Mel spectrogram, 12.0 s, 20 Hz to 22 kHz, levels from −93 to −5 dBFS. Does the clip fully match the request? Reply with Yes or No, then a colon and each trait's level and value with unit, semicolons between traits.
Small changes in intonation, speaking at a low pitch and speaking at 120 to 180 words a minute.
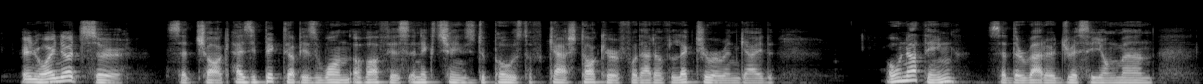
Yes: narrow, 2.2 semitones; low, 115 Hz; average, 175 wpm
